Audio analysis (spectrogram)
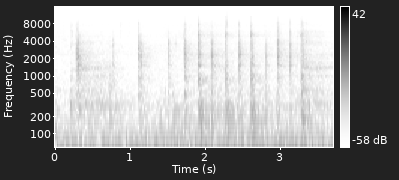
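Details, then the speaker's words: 2023 Polaris Ranger 570 SP Premium, 700 miles, before brake mod: irregular sharp metallic clicks about three a second from loose brake pads rattling in the caliper, often mistaken for bad axles. "That's what people think, they got bad axles and everything else on these, and you can hear them rattle."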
